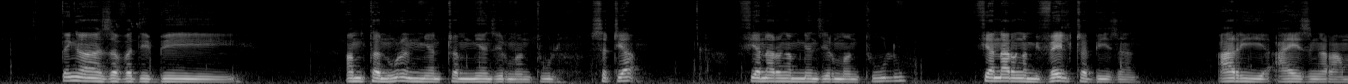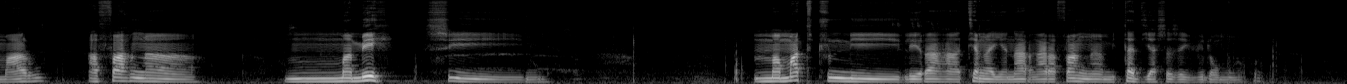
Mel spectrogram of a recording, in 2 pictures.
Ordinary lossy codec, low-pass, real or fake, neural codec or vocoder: none; none; real; none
